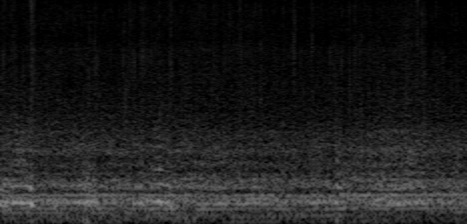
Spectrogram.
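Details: Inside a freshly opened beehive on a sunny day, honey bees moving about: a soft, even humming drone with faint wavering buzzes, steady throughout, plus light crackling rustle.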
